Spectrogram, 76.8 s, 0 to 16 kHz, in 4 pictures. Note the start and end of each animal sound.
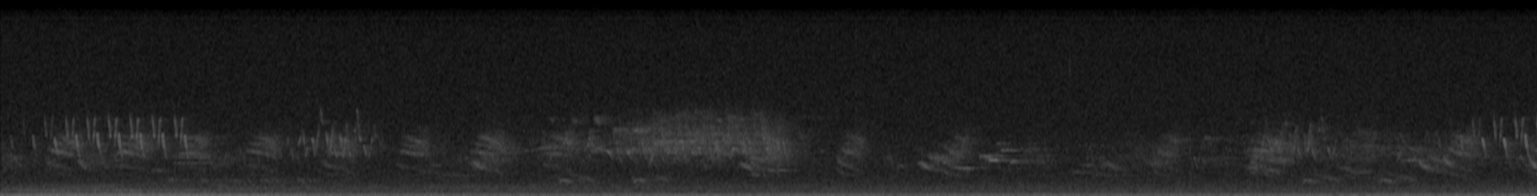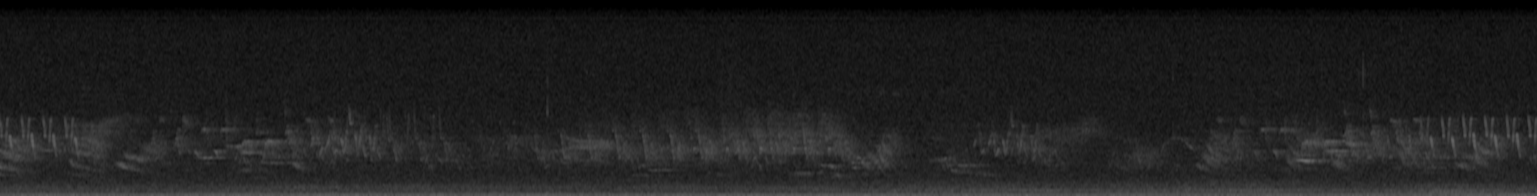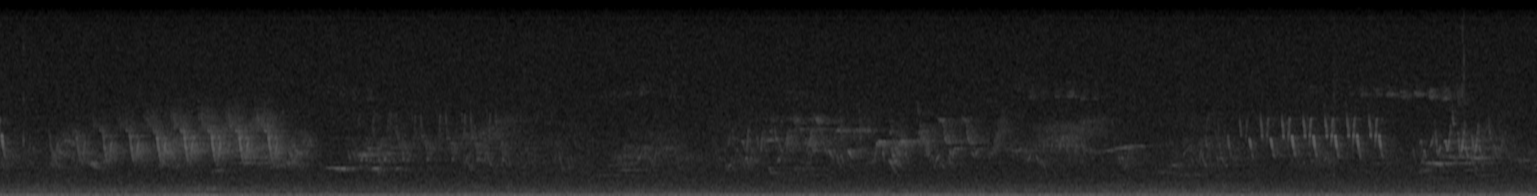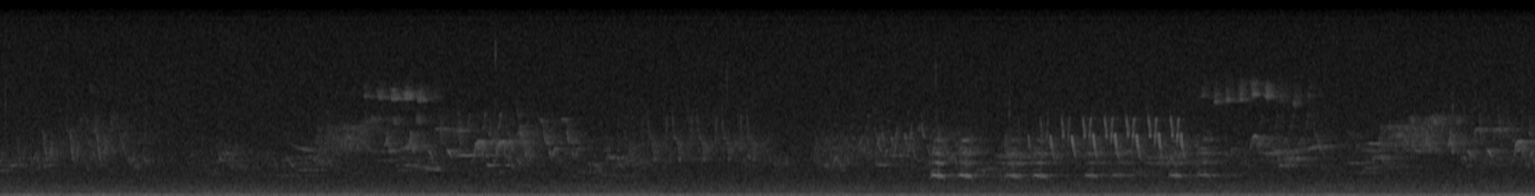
[0.06, 2.65] Ovenbird (Seiurus aurocapilla)
[0.41, 39.84] Red-eyed Vireo (Vireo olivaceus)
[3.47, 4.86] Chestnut-sided Warbler (Setophaga pensylvanica)
[5.61, 6.34] Wood Thrush (Hylocichla mustelina)
[6.18, 7.13] Eastern Wood-Pewee (Contopus virens)
[6.75, 9.36] Indigo Bunting (Passerina cyanea)
[6.78, 10.12] Ovenbird (Seiurus aurocapilla)
[6.85, 9.69] American Crow (Corvus brachyrhynchos)
[11.87, 13.04] Hermit Thrush (Catharus guttatus)
[13.35, 13.97] Wood Thrush (Hylocichla mustelina)
[15.44, 16.82] Chestnut-sided Warbler (Setophaga pensylvanica)
[16.23, 17.68] American Crow (Corvus brachyrhynchos)
[18.09, 20.45] Ovenbird (Seiurus aurocapilla)
[19.38, 20.90] Black-throated Blue Warbler (Setophaga caerulescens)
[20.79, 23.73] Indigo Bunting (Passerina cyanea)
[21.59, 22.76] Hermit Thrush (Catharus guttatus)
[22.63, 24.88] Ovenbird (Seiurus aurocapilla)
[22.92, 24.20] Chestnut-sided Warbler (Setophaga pensylvanica)
[25.55, 29.84] Ovenbird (Seiurus aurocapilla)
[27.11, 27.67] Wood Thrush (Hylocichla mustelina)
[29.05, 30.17] Hermit Thrush (Catharus guttatus)
[30.85, 31.57] Wood Thrush (Hylocichla mustelina)
[31.11, 32.29] Chestnut-sided Warbler (Setophaga pensylvanica)
[31.55, 33.07] Black-throated Blue Warbler (Setophaga caerulescens)
[33.66, 34.34] Eastern Wood-Pewee (Contopus virens)
[34.23, 37.14] Indigo Bunting (Passerina cyanea)
[35.40, 36.74] Hermit Thrush (Catharus guttatus)
[36.43, 38.74] Ovenbird (Seiurus aurocapilla)
[39.03, 42.43] Ovenbird (Seiurus aurocapilla)
[41.03, 41.94] Wood Thrush (Hylocichla mustelina)
[42.41, 43.70] Hermit Thrush (Catharus guttatus)
[42.71, 44.84] Ovenbird (Seiurus aurocapilla)
[43.82, 44.96] Black-throated Blue Warbler (Setophaga caerulescens)
[46.01, 46.78] Wood Thrush (Hylocichla mustelina)
[47.30, 48.22] Chestnut-sided Warbler (Setophaga pensylvanica)
[47.78, 50.99] Indigo Bunting (Passerina cyanea)
[49.46, 49.89] Red-eyed Vireo (Vireo olivaceus)
[50.76, 52.44] Black-throated Blue Warbler (Setophaga caerulescens)
[50.81, 52.42] Blackpoll Warbler (Setophaga striata)
[51.45, 52.85] Eastern Wood-Pewee (Contopus virens)
[52.84, 53.55] Wood Thrush (Hylocichla mustelina)
[53.28, 55.91] Ovenbird (Seiurus aurocapilla)
[54.98, 56.87] Blackpoll Warbler (Setophaga striata)
[55.86, 57.33] Chestnut-sided Warbler (Setophaga pensylvanica)
[56.11, 57.33] Hermit Thrush (Catharus guttatus)
[57.43, 59.18] Ovenbird (Seiurus aurocapilla)
[57.55, 57.98] Wood Thrush (Hylocichla mustelina)
[59.09, 76.83] Red-eyed Vireo (Vireo olivaceus)
[60.16, 61.55] Wood Thrush (Hylocichla mustelina)
[61.15, 62.57] Black-throated Blue Warbler (Setophaga caerulescens)
[61.77, 63.26] Eastern Wood-Pewee (Contopus virens)
[61.78, 63.09] Blackpoll Warbler (Setophaga striata)
[61.98, 64.94] Indigo Bunting (Passerina cyanea)
[62.47, 63.08] Wood Thrush (Hylocichla mustelina)
[63.33, 64.02] Hermit Thrush (Catharus guttatus)
[64.97, 65.51] Wood Thrush (Hylocichla mustelina)
[64.99, 67.37] Ovenbird (Seiurus aurocapilla)
[68.02, 69.31] Chestnut-sided Warbler (Setophaga pensylvanica)
[68.54, 69.04] Wood Thrush (Hylocichla mustelina)
[69.16, 72.97] Blue Jay (Cyanocitta cristata)
[70.18, 72.66] Ovenbird (Seiurus aurocapilla)
[72.49, 74.03] Blackpoll Warbler (Setophaga striata)
[72.98, 74.45] Eastern Wood-Pewee (Contopus virens)
[73.44, 74.13] Wood Thrush (Hylocichla mustelina)
[74.42, 75.14] Wood Thrush (Hylocichla mustelina)
[74.63, 75.72] Black-throated Blue Warbler (Setophaga caerulescens)
[75.69, 76.83] Indigo Bunting (Passerina cyanea)

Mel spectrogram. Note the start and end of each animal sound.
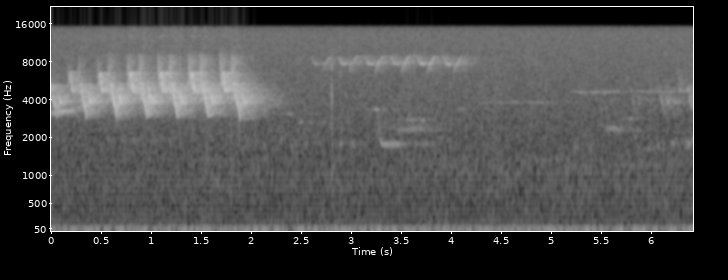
[0.00, 2.23] Ovenbird (Seiurus aurocapilla)
[2.38, 4.24] Black-and-white Warbler (Mniotilta varia)
[2.65, 3.87] Wood Thrush (Hylocichla mustelina)
[4.14, 6.41] White-throated Sparrow (Zonotrichia albicollis)
[5.71, 6.43] Ovenbird (Seiurus aurocapilla)

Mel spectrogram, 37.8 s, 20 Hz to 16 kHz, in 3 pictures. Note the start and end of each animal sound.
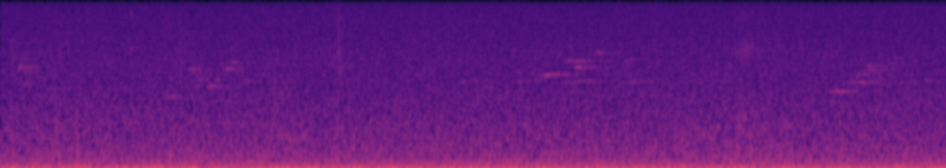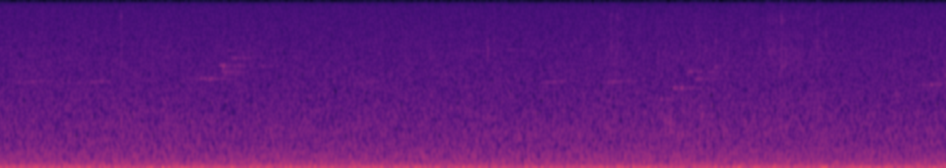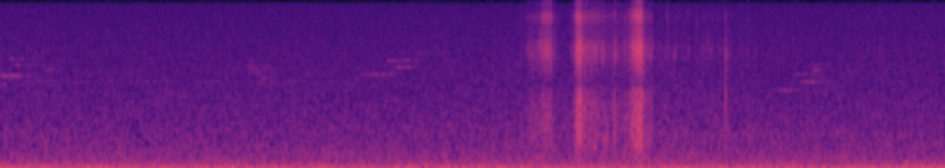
[0.00, 0.73] Red-eyed Vireo (Vireo olivaceus)
[2.00, 3.39] Hermit Thrush (Catharus guttatus)
[6.82, 8.45] Hermit Thrush (Catharus guttatus)
[10.82, 12.08] Hermit Thrush (Catharus guttatus)
[15.09, 16.43] Hermit Thrush (Catharus guttatus)
[19.78, 20.91] Red-breasted Nuthatch (Sitta canadensis)
[21.06, 22.55] Hermit Thrush (Catharus guttatus)
[24.84, 26.29] Hermit Thrush (Catharus guttatus)
[29.99, 31.17] Hermit Thrush (Catharus guttatus)
[35.41, 36.38] Hermit Thrush (Catharus guttatus)

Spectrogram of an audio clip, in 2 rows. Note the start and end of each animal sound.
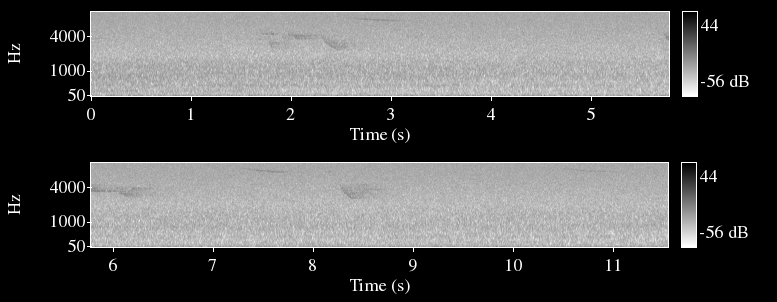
[1.59, 8.72] Blue-headed Vireo (Vireo solitarius)

